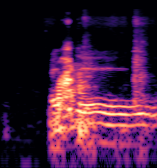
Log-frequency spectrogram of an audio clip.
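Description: A shepherd dog lets out a single drawn-out whimpering whine, fairly loud, lasting about a second after a brief quiet start, with no distinct yips.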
